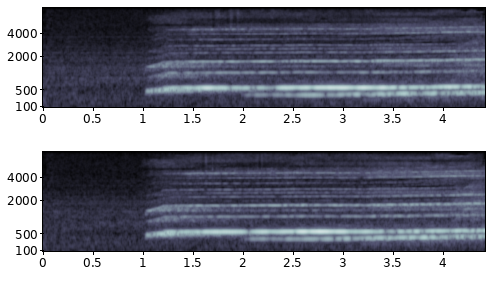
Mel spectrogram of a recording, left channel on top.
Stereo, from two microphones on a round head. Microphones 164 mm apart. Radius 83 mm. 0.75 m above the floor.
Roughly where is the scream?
Right.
